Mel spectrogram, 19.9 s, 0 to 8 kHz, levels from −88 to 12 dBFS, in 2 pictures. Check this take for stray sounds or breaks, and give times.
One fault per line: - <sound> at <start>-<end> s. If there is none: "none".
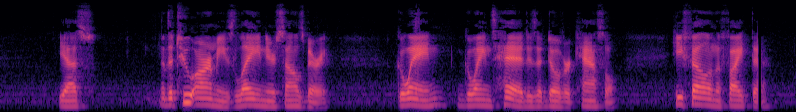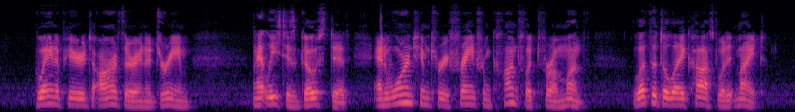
- dropout at 9.5-9.5 s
